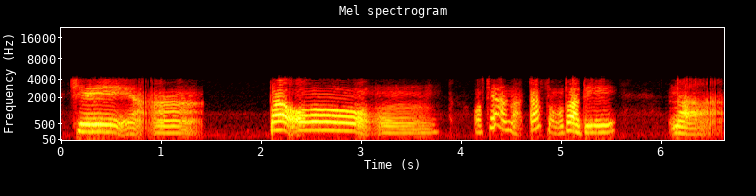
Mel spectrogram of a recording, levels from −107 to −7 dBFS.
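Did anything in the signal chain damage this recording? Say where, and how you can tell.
Yes, at the codec stage, throughout: heavy Opus compression, likely at about 8 kbps. Speech sounds rough and grainy. A spectrogram shows a hard ceiling near 4.1 kHz with noisy, smeared bands below.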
